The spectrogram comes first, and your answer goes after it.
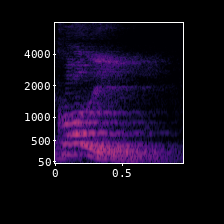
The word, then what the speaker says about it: colleague: When you say colleague, you're stressing league. But it's colleague. She's my colleague. Colleague. So the stress is in call.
